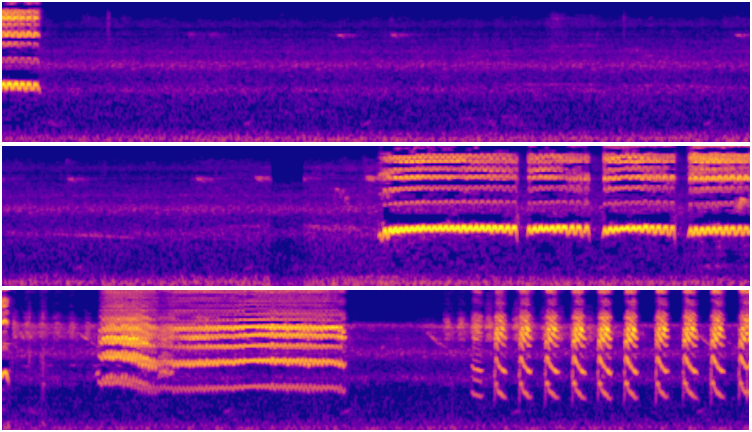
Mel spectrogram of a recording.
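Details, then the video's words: Wild-caught adult female black-throated laughingthrush whose rolling calls stimulate males to sing; after five quiet seconds come four loud harmonic notes, then a longer bending note and a fast run of short clipped notes. "KHƯỚU MÁI RÒ RÒ...GIÀ RỪNG .Kích Trống Hót Căng"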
